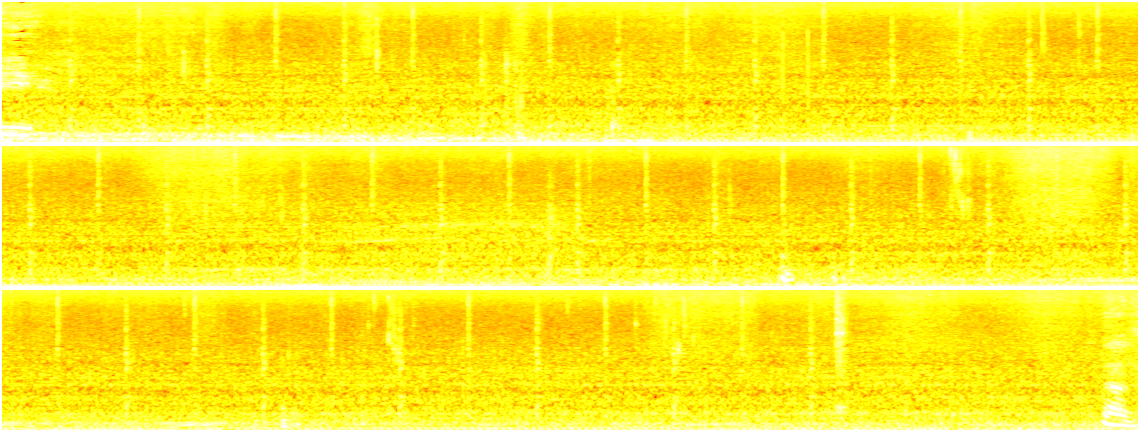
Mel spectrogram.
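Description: Car engine and road noise heard from inside the cabin as the car rolls slowly in queuing traffic, a low steady hum that settles quieter after the first few seconds.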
